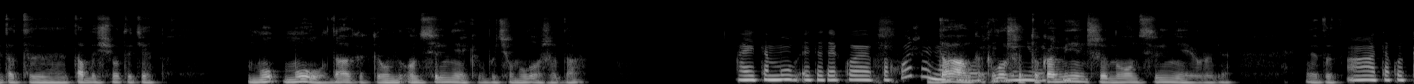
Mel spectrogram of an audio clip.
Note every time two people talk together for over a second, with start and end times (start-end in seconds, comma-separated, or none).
9.3-10.8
